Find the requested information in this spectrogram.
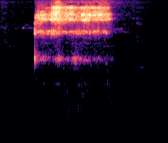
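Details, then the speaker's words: Pet dog (female) snoring while asleep, loud and rumbling like thunder. "It's not thunder. It's my damn dog. That's what it is. She's snoring."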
